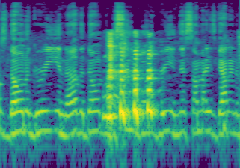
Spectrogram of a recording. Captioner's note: laughter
